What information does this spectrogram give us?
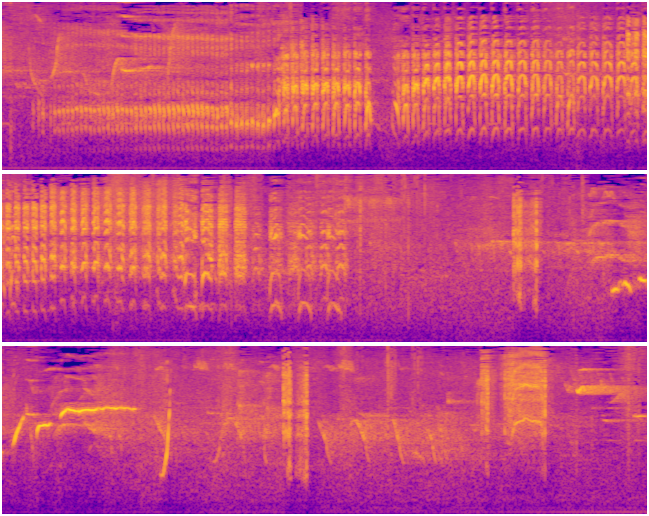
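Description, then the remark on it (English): A male lyrebird runs through a rapid medley of mimicked calls, including a kookaburra, a car alarm, camera shutter clicks and chainsaws: rattling trills, mechanical clicks and whistled notes, loud with no talking. “In this recording by Barry Britton, listen to the calls from one male lyrebird.”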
